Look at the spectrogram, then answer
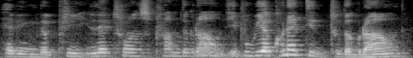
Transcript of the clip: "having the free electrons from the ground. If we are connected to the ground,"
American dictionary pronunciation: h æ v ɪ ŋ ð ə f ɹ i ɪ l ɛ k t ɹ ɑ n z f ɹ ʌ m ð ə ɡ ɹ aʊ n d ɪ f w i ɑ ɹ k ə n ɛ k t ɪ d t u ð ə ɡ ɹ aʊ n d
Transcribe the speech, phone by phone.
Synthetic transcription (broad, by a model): h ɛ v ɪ ŋ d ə p ɹ i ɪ l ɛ k t ɹ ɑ n s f ɹ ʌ m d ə ɡ ɹ aʊ n d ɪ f w i ɑ ɹ k ə n ɛ k t ɪ d t u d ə ɡ ɹ aʊ n d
